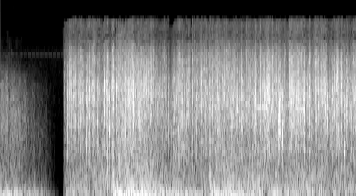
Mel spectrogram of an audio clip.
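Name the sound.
bomb explosion sound effect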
